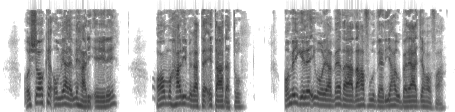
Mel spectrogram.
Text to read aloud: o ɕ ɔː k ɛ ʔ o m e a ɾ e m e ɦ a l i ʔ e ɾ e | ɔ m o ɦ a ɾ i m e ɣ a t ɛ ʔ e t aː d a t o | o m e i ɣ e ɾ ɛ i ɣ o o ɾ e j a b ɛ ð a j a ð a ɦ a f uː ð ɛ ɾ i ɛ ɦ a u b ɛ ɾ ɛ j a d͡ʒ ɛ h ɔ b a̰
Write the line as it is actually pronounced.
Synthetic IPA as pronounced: o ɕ ɔː k ɛ ʔ o m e a ɾ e m e ɦ a ɾ i ʔ e ɾ e | ɔ m o ɦ a ɾ i m e ɣ a t ɛ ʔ e t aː d a t o | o m e i ɣ e ɾ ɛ i ɣ o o ɾ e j a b ɛ ð a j a ð a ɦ a f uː ð ɛ ɾ i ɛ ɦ a u b ɛ ɾ ɛ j a d͡ʒ ɛ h ɔ v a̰

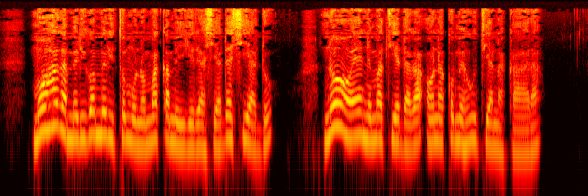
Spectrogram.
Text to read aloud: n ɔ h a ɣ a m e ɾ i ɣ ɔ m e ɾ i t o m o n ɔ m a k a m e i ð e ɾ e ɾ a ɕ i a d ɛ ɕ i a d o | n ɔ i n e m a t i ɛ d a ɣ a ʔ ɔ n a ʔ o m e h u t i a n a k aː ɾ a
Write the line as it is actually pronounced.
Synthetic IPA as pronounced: m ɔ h a ɣ a m e ɾ i ɣ ɔ m e ɾ i t o m o n ɔ m a k a m e i ɣ e ɾ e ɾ a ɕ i a d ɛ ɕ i a d o | n ɔ ɛ n e m a t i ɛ d a ɣ a ʔ ɔ n a k o m e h u t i a n a k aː ɾ a

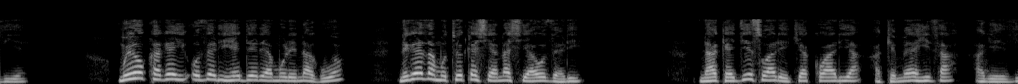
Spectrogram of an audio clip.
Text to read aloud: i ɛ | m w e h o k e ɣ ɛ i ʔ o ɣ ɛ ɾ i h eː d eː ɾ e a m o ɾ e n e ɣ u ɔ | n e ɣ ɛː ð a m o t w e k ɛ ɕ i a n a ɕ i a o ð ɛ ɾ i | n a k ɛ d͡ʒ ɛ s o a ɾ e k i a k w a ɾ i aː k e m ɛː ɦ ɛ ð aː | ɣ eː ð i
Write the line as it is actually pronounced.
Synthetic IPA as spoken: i ɛ | m w e h o k a ɣ ɛ i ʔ o ð ɛ ɾ i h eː d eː ɾ e a m o ɾ e n a ɣ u ɔ | n e ɣ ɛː ð a m o t w e k ɛ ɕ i a n a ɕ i a o ð ɛ ɾ i | n a k ɛ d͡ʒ ɛ s o a ɾ e k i a k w a ɾ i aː k e m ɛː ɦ i ð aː | ɣ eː ð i

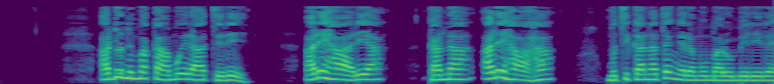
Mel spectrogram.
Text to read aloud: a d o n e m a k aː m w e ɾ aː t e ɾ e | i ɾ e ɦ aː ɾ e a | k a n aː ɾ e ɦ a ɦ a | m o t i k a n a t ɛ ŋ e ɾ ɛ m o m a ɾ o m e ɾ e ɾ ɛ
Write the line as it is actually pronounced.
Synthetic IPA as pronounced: a d o n e m a k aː m w e ɾ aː t e ɾ e | a ɾ e ɦ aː ɾ e a | k a n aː ɾ e ɦ a ɦ a | m o t i k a n a t ɛ ŋ ɛ ɾ ɛ m o m a ɾ o m e ɾ e ɾ ɛ

